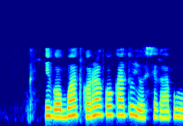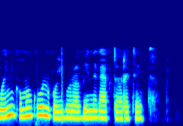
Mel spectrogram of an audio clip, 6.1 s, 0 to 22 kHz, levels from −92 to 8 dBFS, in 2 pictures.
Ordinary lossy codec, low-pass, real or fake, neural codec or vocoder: MP3, 32 kbps; 5.4 kHz; fake; codec, 24 kHz, 3.1 kbps, DualCodec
